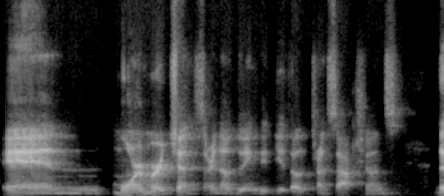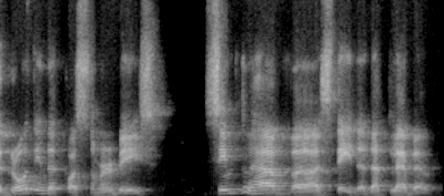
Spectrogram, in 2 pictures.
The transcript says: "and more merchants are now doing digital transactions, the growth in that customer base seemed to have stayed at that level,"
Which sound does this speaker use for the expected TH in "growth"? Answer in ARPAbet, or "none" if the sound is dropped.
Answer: T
